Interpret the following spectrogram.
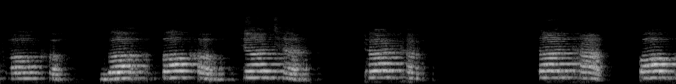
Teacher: अघोष वर्ण जब हम इनका उच्चारण कर रहे हैं क, ख, ग, क, ख, च, छ, ट, ठ, त, थ, प, फ, तो इनके उच्चारण में वाइब्रेशन नहीं हो रहा है, इन्हें हम अघोष वर्ण में रखेंगे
